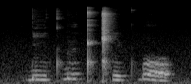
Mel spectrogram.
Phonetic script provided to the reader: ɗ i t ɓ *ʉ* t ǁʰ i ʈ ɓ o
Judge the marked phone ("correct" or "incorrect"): correct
